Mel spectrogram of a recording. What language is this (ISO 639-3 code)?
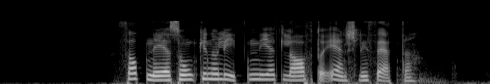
nor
